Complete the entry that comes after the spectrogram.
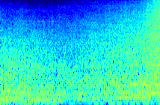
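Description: Steady engine drone of a NASCAR Next Gen race car in iRacing at Homestead-Miami Speedway, sustained and fairly loud throughout as the car gets loose mid-corner.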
